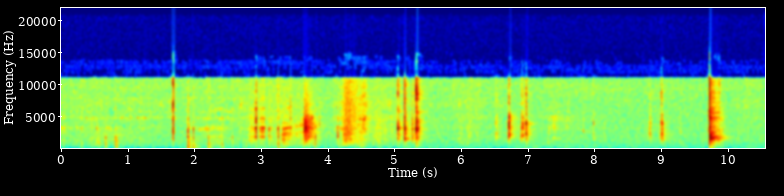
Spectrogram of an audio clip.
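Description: Computer keyboard keys pressed in scattered taps and short clusters, with a louder click near the end.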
